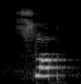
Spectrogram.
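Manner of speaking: high, punchy splat word; bright sound-effect slop. A narrator's reading. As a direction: pop it out like a splash.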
